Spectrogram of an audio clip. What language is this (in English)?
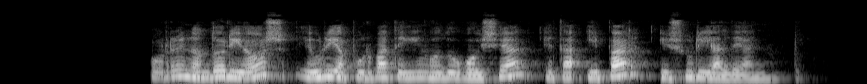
Basque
